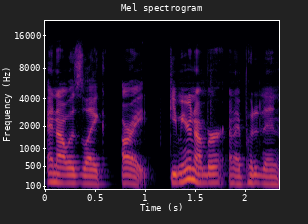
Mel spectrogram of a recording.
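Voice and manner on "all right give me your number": put-on snippy, curt, dismissive, bitchy tone. Retelling how they asked a guy at the gym for his number: imitating own bitchy tone. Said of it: "so I was really bitchy".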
